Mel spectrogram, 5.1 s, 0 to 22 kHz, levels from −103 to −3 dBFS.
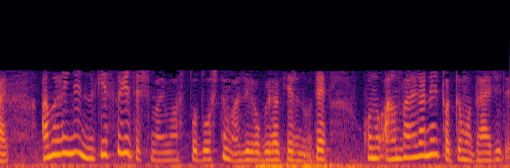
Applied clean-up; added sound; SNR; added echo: none; Thunder; 8 dB; none.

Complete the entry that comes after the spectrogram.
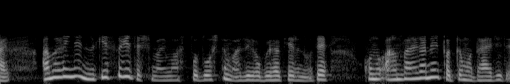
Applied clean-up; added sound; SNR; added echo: none; none; none; none.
